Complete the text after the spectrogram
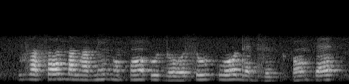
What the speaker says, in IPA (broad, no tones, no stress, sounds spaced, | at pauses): v ɨ sˤ o n ɨ ðˤ ɛ̃ n ĩ ɡ ɔ̃ p õ ʔ u d o s u k w o d ɛ d͡z ɨ k ʔ õ k ɛ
